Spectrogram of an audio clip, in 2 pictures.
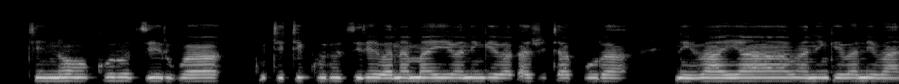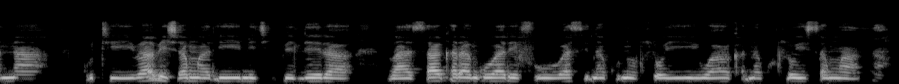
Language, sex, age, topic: Ndau, female, 36-49, health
